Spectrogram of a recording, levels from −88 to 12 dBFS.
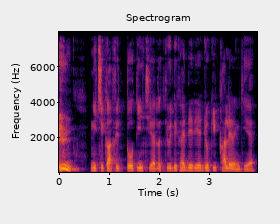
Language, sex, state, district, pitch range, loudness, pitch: Hindi, male, Uttar Pradesh, Saharanpur, 120-130 Hz, -21 LUFS, 130 Hz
